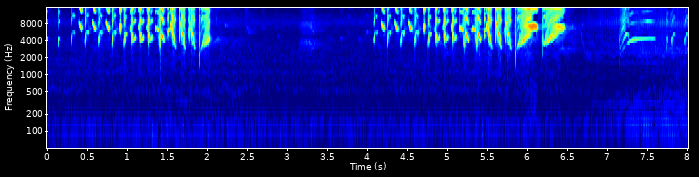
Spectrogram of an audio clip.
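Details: Cross goldfinch after moulting singing a rolling song: two bursts of rapid high twittering trills and chirps, the first about two seconds long, then a pause before a longer, louder run ending in a sharp note.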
